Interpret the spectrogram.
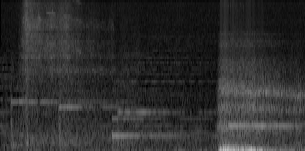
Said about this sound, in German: Und einfach tief durch die Nase einatmen und durch den Mund aus.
